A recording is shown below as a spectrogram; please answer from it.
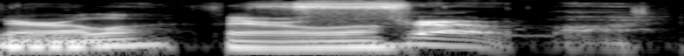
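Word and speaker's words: Férula: And then how are we pronouncing Glenn Close's character name? Farrella.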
